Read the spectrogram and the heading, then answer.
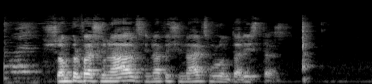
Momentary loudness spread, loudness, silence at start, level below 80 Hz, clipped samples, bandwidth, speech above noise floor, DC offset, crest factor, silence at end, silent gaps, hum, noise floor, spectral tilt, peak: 18 LU; -17 LUFS; 0.05 s; -56 dBFS; under 0.1%; 10 kHz; 42 dB; under 0.1%; 18 dB; 0.6 s; none; none; -58 dBFS; -5.5 dB/octave; 0 dBFS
